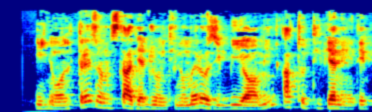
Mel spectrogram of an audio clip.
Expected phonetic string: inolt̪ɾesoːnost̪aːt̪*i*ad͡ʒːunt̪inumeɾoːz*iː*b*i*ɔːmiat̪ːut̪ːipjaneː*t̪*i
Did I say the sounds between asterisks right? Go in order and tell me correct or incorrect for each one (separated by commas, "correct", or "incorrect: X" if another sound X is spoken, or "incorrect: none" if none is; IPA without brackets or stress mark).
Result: correct, incorrect: i, correct, correct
